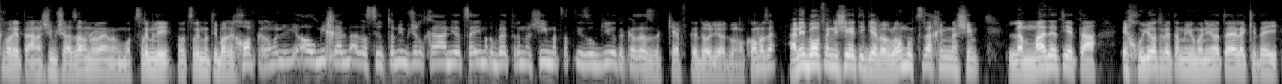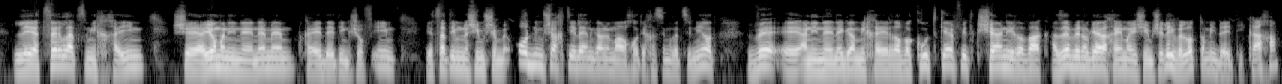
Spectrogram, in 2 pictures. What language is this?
Hebrew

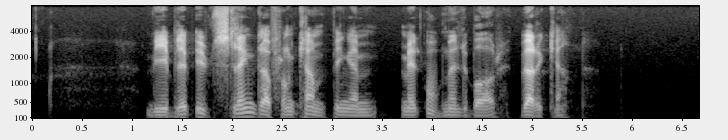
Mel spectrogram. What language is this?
Swedish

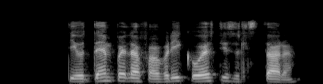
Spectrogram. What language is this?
Esperanto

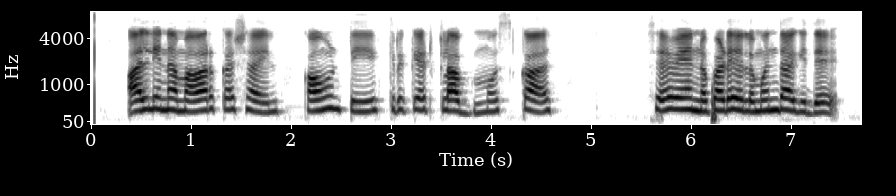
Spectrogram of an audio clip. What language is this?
Kannada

